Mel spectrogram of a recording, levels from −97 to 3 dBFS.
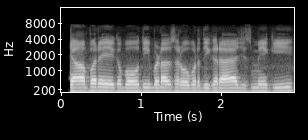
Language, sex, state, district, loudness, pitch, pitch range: Hindi, male, Chandigarh, Chandigarh, -14 LUFS, 140 Hz, 140-145 Hz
